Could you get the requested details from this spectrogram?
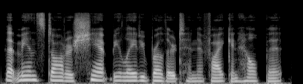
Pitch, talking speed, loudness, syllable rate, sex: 165 Hz, 235 wpm, -18 LUFS, 5.6 syllables/s, female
